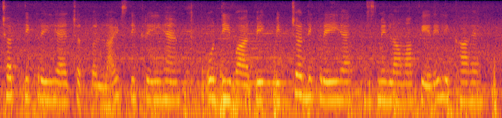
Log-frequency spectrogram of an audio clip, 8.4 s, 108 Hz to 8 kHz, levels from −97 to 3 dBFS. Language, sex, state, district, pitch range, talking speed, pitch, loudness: Hindi, female, Punjab, Pathankot, 190-215 Hz, 165 wpm, 205 Hz, -17 LUFS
